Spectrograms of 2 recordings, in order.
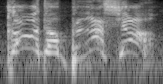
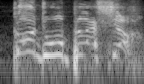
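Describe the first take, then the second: First: It is said in a raised voice. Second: It is said in a normal voice.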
